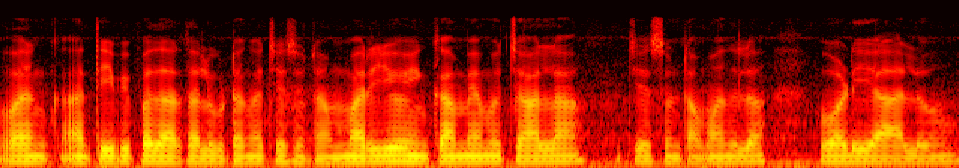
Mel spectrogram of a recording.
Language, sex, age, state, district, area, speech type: Telugu, male, 18-30, Telangana, Vikarabad, urban, spontaneous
